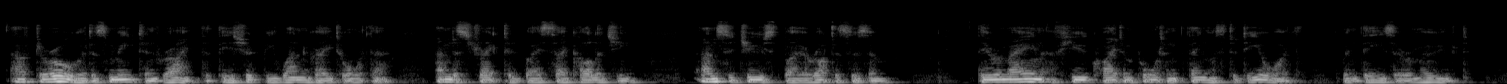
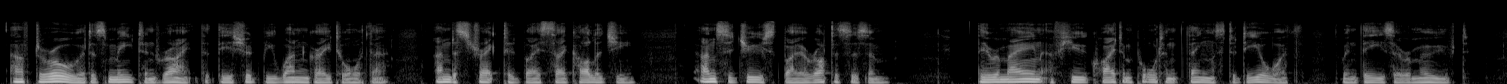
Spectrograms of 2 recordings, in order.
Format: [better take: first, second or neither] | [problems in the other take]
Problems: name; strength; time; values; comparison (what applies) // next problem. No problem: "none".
second | room echo; dies away in 0.3 s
